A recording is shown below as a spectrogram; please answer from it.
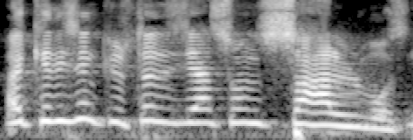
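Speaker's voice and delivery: high mocking sing-song. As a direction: tease as the scoffers do. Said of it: "¿No se han hasta mofado de uno?".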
